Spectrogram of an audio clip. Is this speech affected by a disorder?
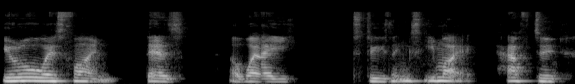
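Yes: cerebral palsy; from birth.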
